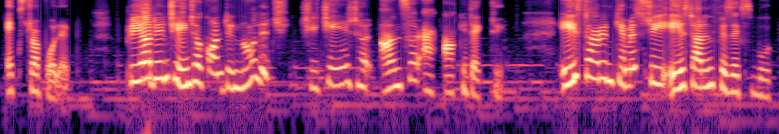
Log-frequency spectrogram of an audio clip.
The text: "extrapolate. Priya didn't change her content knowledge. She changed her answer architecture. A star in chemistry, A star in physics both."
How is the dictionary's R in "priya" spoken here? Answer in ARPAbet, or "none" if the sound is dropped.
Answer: R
